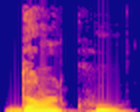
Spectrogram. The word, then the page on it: dans le coup: francais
